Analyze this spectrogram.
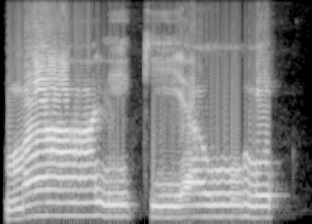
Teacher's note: ada mad asli, panjangnya 2 harokat atas 1 alif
